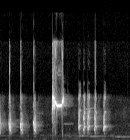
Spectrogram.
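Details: Three spaced, harsh chirps, a high drawn-out whistle, then a quick cluster of five clipped, buzzy notes, all from a powerfully singing orange-headed thrush.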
